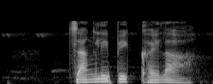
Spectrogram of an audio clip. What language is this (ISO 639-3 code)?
mar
